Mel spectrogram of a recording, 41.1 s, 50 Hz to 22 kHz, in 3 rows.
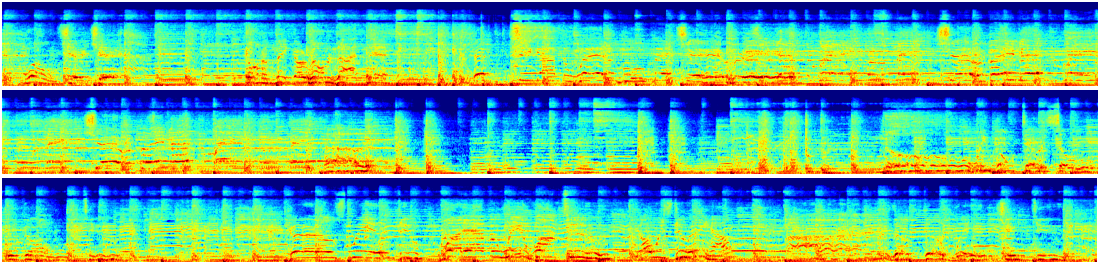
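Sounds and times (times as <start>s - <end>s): live rock band playing: 0.0s - 41.0s.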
